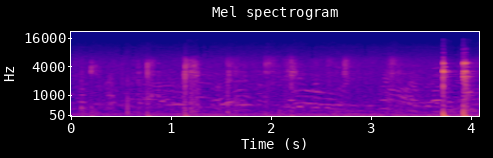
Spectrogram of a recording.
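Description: Faint background voices with a few light clicks, then two sharp knocks in quick succession near the end.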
